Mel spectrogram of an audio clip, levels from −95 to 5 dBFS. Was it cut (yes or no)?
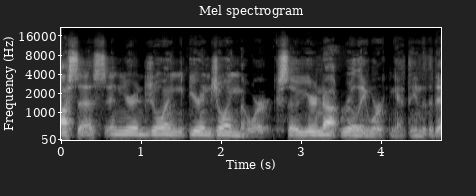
no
